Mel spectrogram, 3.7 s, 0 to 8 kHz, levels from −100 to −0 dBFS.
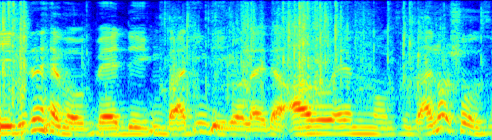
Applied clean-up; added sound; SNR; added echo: none; Crumpling, crinkling; 16 dB; none.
